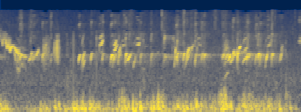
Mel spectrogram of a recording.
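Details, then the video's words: European goldfinches in a group, twittering in natural surroundings with mating calls said to rouse silent males into song; quick high chirps and rolling trills over steady low background rumble. "بتبتة جماعية رهيبة للحسون وسط الطبيعة"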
